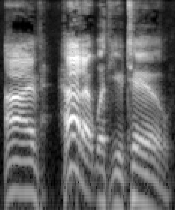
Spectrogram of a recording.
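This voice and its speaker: A man's voice: mid-range voice, big pitch swings, measured pace, pushed and bright, voice pushed up. A man voicing a grumpy, sneering middle-aged school principal who barks his lines. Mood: angry. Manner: barking, sneering.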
